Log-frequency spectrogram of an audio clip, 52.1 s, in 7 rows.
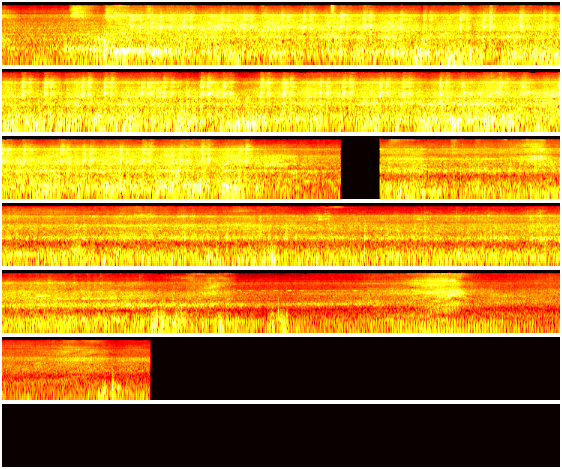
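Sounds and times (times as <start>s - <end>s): road traffic noise: 0.0s - 19.4s, 20.0s - 39.2s
train coaches rattling past: 0.0s - 19.4s, 20.0s - 39.2s
vehicles passing: 21.3s - 24.2s, 30.9s - 39.2s.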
